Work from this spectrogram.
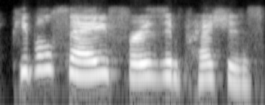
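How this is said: It is spoken with an American accent. "like an American, pure American accent"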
